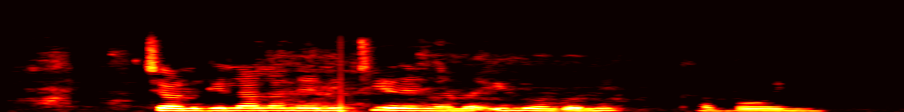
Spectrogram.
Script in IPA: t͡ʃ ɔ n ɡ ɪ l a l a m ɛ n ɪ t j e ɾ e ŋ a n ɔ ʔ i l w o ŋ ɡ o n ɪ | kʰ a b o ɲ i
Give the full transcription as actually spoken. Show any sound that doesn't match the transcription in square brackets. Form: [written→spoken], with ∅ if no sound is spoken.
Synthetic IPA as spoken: t͡ʃ ɔ n ɡ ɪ l a l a [m→n] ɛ n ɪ t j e ɾ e ŋ a n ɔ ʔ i l w o ŋ ɡ o n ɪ | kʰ a b o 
